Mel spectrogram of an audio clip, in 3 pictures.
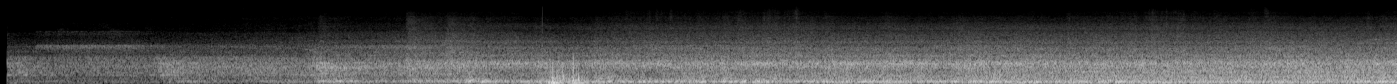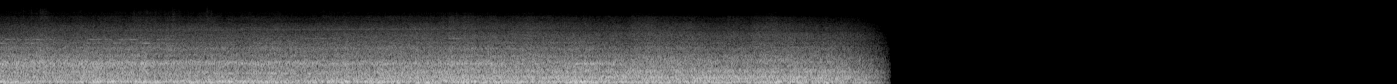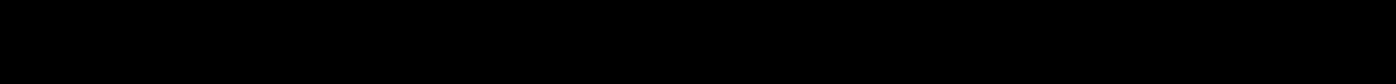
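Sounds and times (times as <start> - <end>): train wheels rushing: 0.4 - 22.9.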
